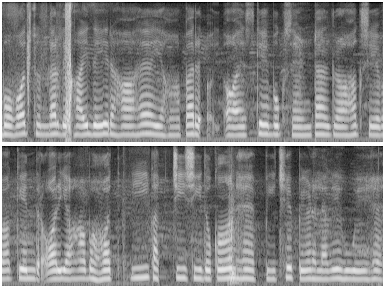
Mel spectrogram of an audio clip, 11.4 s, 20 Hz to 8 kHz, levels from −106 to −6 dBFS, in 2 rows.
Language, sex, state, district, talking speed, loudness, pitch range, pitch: Hindi, female, Bihar, Purnia, 145 wpm, -23 LUFS, 180-195 Hz, 185 Hz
